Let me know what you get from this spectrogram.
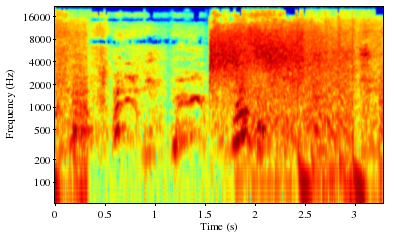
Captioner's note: electric shock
